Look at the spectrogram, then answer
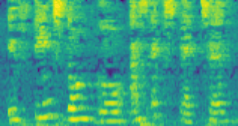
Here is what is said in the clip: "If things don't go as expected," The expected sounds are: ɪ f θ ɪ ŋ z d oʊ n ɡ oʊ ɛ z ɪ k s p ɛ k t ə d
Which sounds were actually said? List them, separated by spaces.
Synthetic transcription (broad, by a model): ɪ f t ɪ ŋ s d oʊ n ɡ oʊ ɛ s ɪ k s p ɛ k t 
